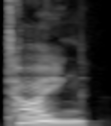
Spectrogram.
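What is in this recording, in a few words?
"tying", US English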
